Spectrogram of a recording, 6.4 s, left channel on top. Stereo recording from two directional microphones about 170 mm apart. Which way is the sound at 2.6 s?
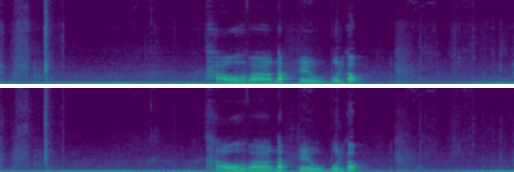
25° right (ahead or behind).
